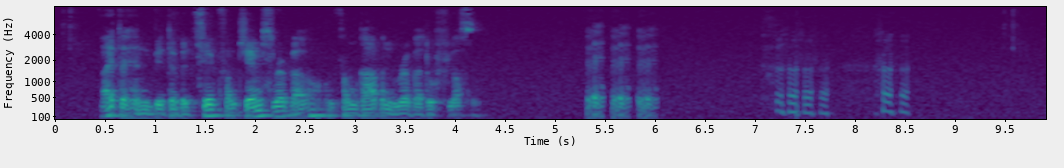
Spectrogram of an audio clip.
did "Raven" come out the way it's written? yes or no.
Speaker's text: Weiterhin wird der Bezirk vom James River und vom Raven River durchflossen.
yes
